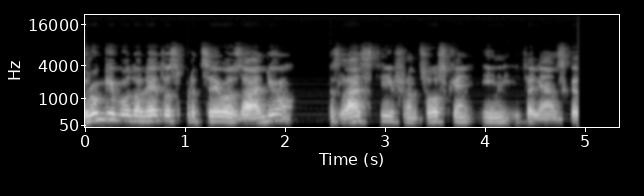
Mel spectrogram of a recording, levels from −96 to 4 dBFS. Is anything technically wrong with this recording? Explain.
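Yes. The speech has a cut-off end at 4.93 s: the final buffers were never written, so the sound halts mid-syllable and drops straight into digital silence for the last 0.42 s. Unlike a fade-out or a natural pause, nothing decays first.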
